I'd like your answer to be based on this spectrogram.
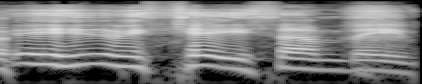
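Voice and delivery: put-on tipsy, drunk-sounding voice. Imitating Dusty Rhodes after he's been to the bar, drunk voice. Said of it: "Or Dusty Rhodes after the show, after he's been to the bar".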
